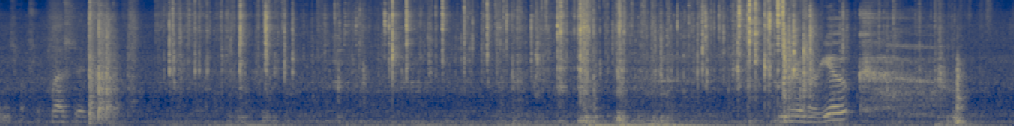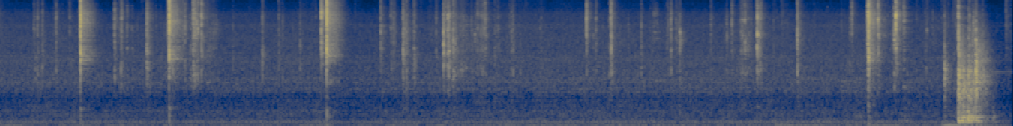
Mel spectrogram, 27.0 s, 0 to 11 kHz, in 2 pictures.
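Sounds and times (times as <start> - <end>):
plastic and metal parts clicking: 2.2 - 11.0.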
